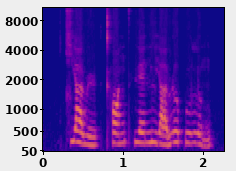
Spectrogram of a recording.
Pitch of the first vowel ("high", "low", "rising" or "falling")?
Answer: falling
